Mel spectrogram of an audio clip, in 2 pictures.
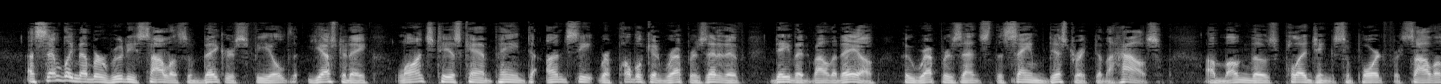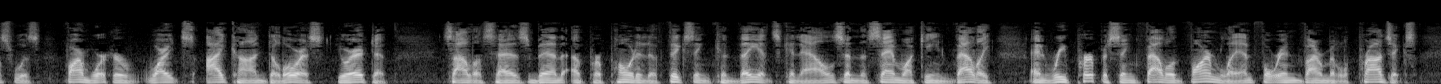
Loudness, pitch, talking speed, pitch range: -15 LUFS, 100 Hz, 120 wpm, 85-110 Hz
